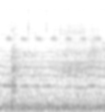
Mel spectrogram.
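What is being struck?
Nothing is struck.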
